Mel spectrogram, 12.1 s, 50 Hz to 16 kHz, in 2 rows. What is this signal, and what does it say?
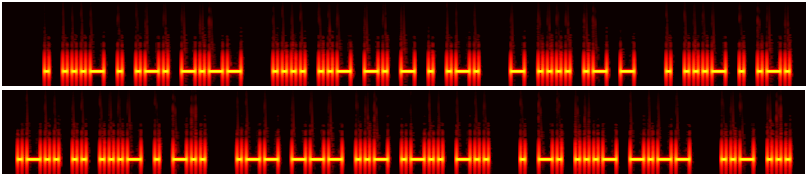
Morse code, heard as a keyed tone, about 34 wpm, 700 Hz. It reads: EVERY HUNTER THAT EVER LIVED WOULD ENVY US
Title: A Sound Of Thunder 35wpm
